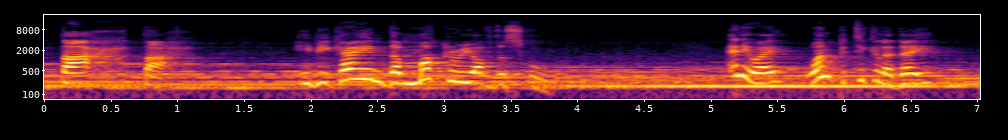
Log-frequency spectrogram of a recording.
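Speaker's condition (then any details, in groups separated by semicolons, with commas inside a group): No condition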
